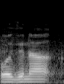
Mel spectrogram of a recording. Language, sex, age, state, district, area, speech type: Telugu, male, 30-45, Andhra Pradesh, Bapatla, rural, spontaneous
